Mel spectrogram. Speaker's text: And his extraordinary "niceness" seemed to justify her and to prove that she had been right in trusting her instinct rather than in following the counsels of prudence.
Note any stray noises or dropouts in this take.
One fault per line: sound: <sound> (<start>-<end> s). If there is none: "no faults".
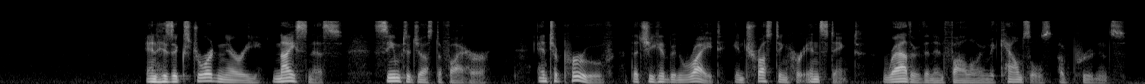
no faults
